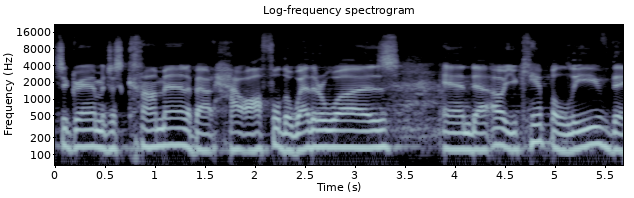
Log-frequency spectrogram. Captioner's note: laughter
